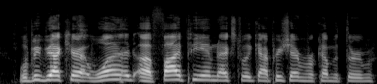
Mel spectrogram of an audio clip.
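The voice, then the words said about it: Voice going out, strained. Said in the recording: “My voice is going out”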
